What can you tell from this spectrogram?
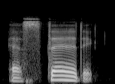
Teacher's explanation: And the T will change to a D.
